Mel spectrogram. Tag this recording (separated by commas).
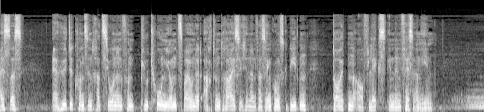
Speech, Music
